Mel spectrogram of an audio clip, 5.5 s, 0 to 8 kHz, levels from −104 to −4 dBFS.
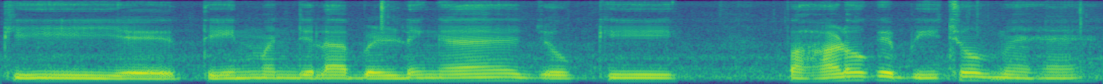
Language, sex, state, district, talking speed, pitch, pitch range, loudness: Hindi, male, Uttarakhand, Tehri Garhwal, 140 wpm, 110 Hz, 110-115 Hz, -18 LUFS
